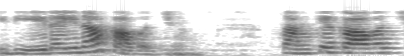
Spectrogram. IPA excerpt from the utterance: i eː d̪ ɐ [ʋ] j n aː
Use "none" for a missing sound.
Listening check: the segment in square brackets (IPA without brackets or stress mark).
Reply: none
